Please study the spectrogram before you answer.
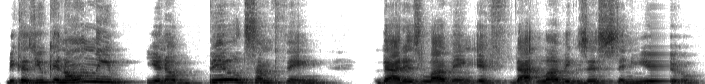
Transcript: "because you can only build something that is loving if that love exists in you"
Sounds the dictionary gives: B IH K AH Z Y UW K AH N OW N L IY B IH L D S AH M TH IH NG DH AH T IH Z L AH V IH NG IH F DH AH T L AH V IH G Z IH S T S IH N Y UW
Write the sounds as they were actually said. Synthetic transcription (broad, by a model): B IH K AH Z Y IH K AH N OW N L IY B IH L D S AH M TH IH NG DH AH T IH Z L AH V IH NG IH F DH AH T L AH V IH G Z IH S T S IH N Y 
